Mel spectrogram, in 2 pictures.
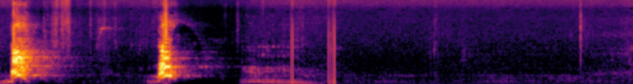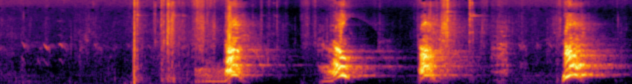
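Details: Rottweiler reacting to a chair indoors: deep, loud single barks spaced about one second apart, with a low grumbling growl between early barks and quiet shuffling sounds.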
